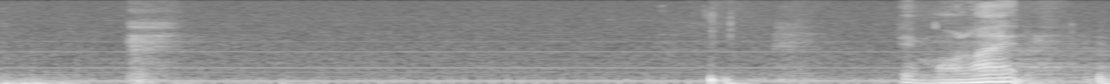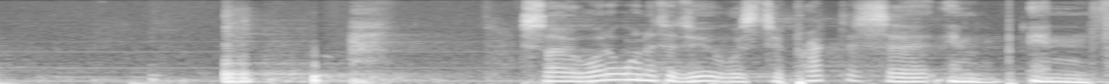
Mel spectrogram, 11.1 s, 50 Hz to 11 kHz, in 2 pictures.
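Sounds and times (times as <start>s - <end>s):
acoustic guitar strums: 5.0s - 8.1s.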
